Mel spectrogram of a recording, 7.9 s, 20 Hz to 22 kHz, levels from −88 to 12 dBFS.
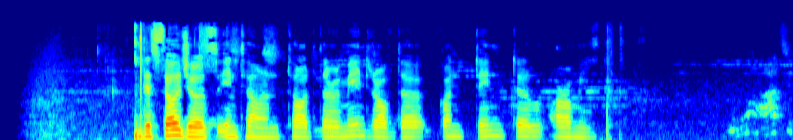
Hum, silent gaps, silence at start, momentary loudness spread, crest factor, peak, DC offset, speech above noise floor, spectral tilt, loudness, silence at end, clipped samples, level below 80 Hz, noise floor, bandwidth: none; none; 1.35 s; 21 LU; 22 dB; 0 dBFS; under 0.1%; 43 dB; -5.5 dB/octave; -21 LUFS; 0.15 s; under 0.1%; -48 dBFS; -64 dBFS; 11.5 kHz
